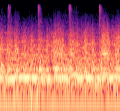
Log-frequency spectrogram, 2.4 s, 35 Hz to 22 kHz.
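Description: A live band playing, with electric guitars holding a sustained chord and a cymbal struck on a steady beat about every 0.6 s.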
